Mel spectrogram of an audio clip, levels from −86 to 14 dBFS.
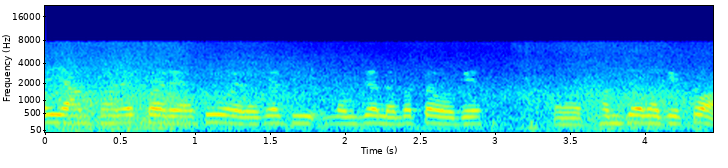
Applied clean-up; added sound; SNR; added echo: none; Waves, surf; 9 dB; none.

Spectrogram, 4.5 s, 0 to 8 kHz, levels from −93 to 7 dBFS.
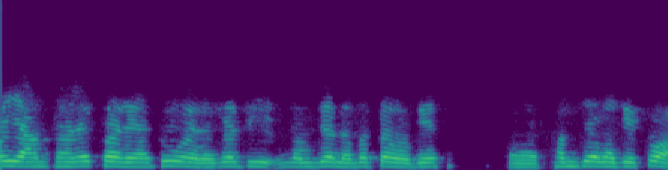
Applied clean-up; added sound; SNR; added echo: neural mask model Resemble Enhance denoiser.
